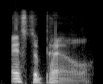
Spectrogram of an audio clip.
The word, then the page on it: estoppel: British English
